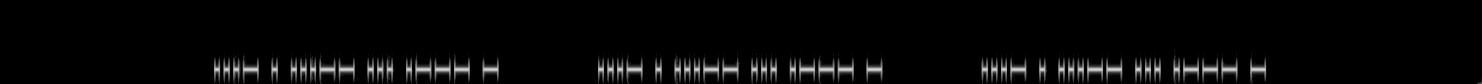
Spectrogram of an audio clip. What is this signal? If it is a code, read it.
Morse code, heard as a keyed tone, about 25 wpm, 700 Hz. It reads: VE3SJT VE3SJT VE3SJT
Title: DXCC-100 Call Signs - 6 Characters - Repeated 3x - 25wpm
